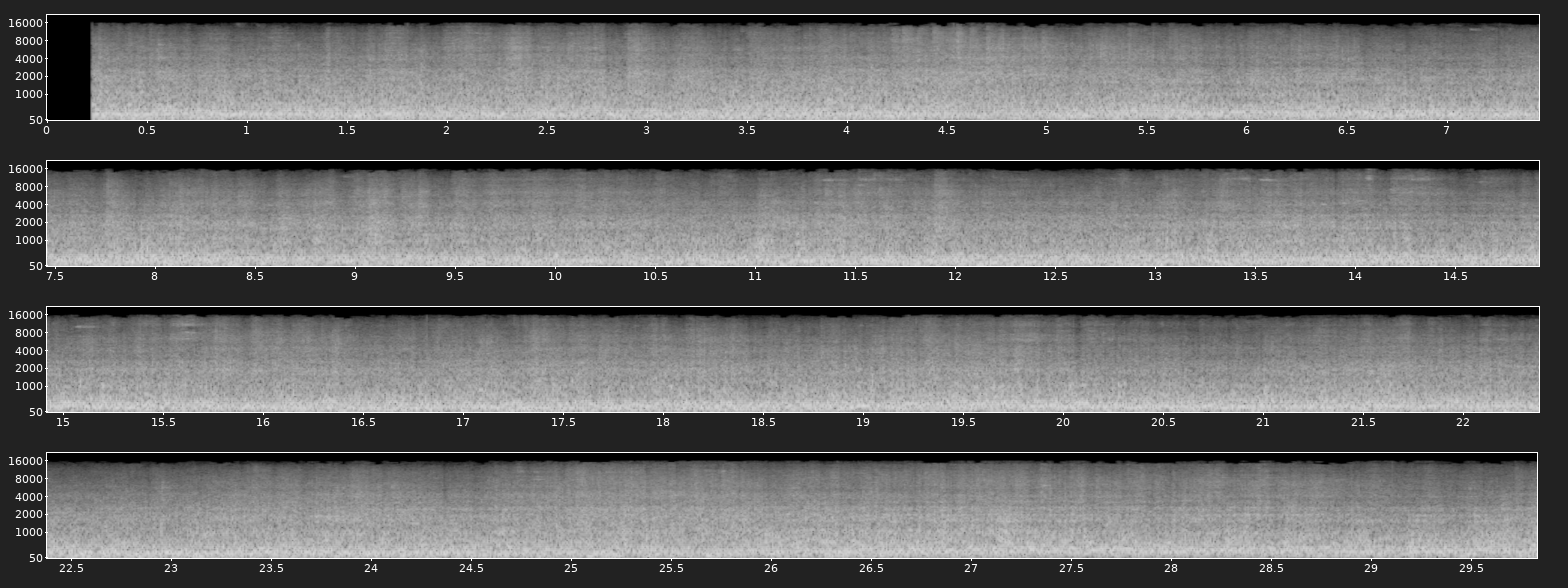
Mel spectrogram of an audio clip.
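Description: Freight train's cars rolling past close by: a steady rumble of steel wheels on rail.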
